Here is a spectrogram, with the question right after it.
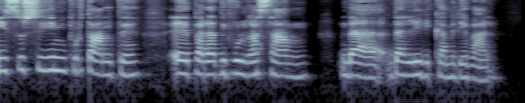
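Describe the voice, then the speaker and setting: A woman speaks at medium pitch with a Galician accent. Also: ordinary pitch variation, moderate pace, quiet background. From Galicia, Spain. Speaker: literature researcher. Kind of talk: interview.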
